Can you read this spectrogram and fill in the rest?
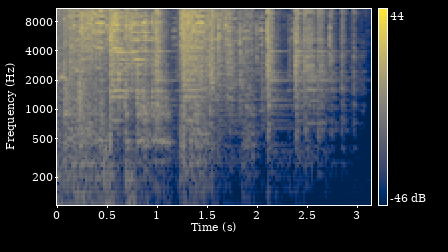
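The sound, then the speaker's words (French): Glass shatters loudly upstairs in the Château Orange with a crash, followed by a second smash and the tinkling scatter of falling shards that fade out over a few seconds, with no voices. “Soudain, un bruit fracassant de verre brisé retentit à l'étage.”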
